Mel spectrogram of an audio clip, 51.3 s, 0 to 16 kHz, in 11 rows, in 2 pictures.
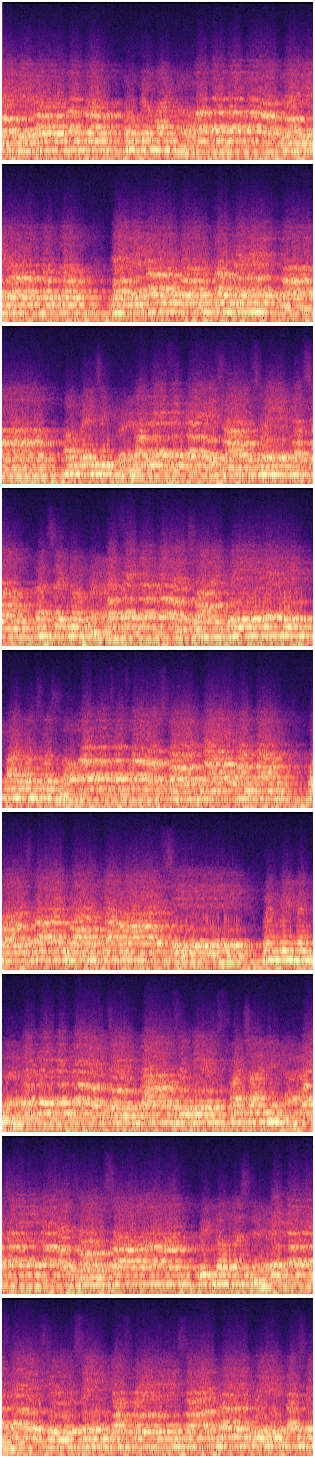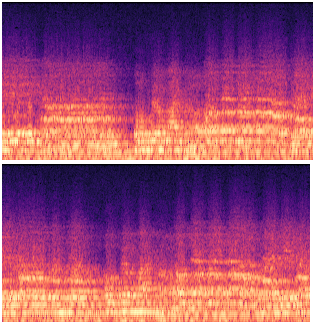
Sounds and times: Music: 0.0s - 51.2s.

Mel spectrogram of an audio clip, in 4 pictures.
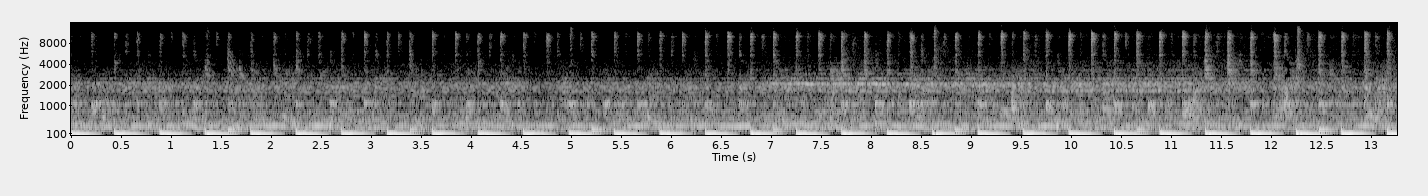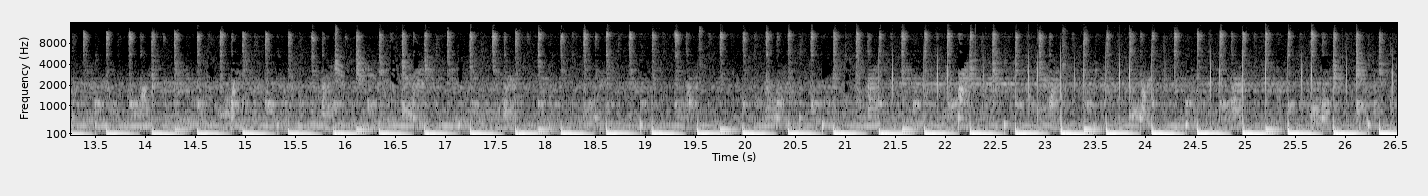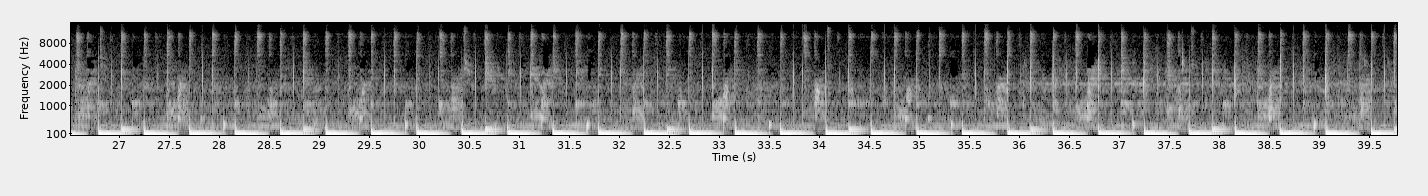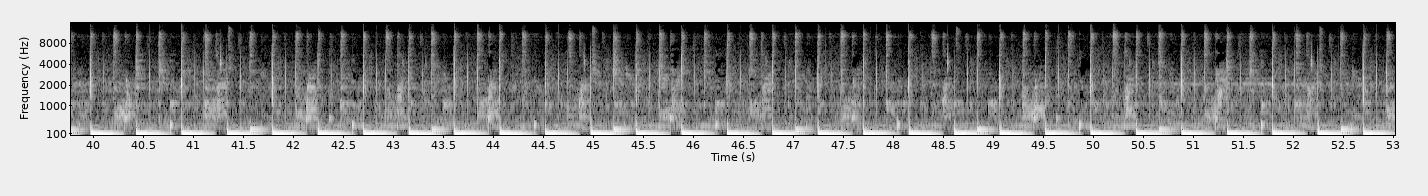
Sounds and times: Music: 0.0s - 53.0s.

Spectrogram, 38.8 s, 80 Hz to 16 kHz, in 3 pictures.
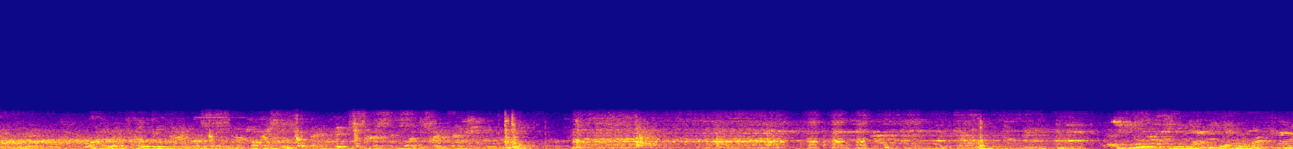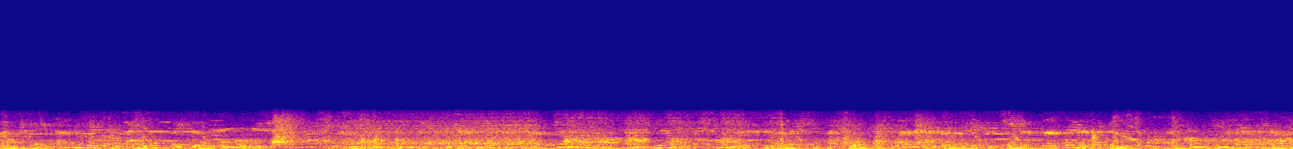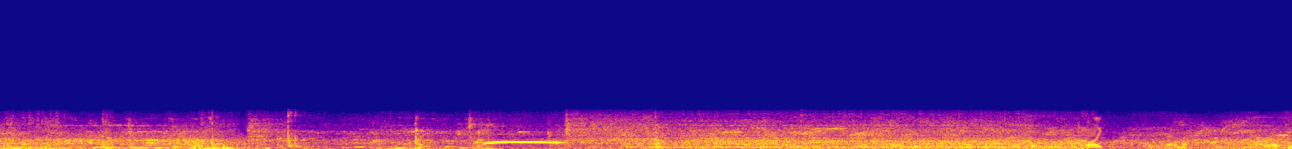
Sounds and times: Speech: 0.1s - 5.7s, 11.1s - 30.8s.

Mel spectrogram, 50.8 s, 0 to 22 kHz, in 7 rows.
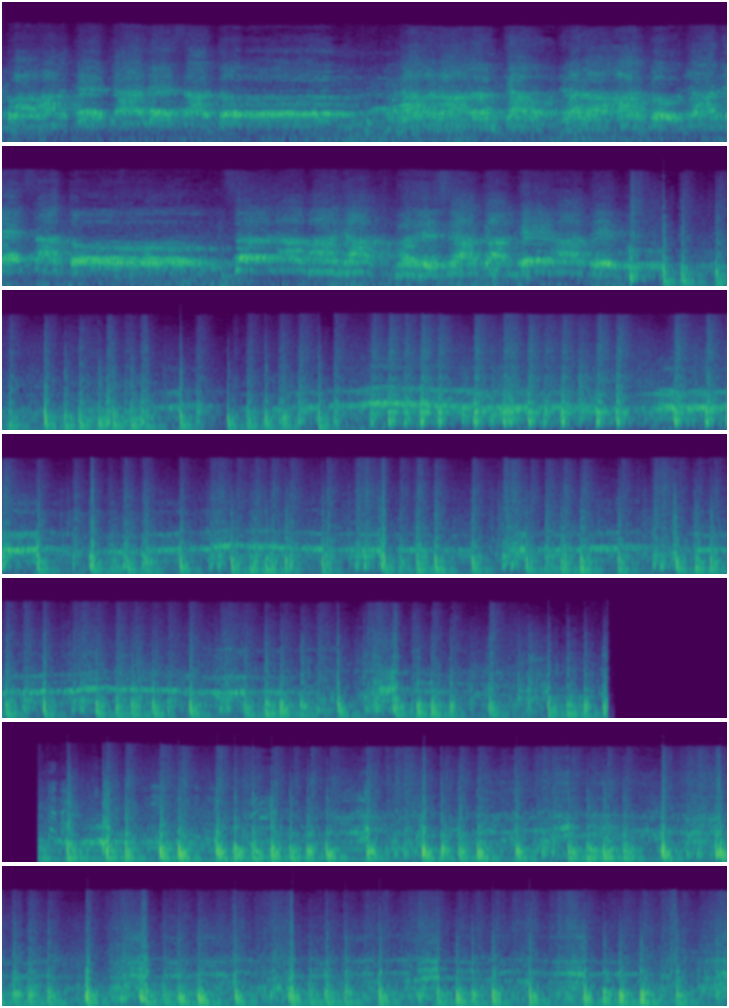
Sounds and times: Choir: 0.0s - 35.1s, 36.7s - 50.7s
Speech: 36.6s - 40.0s.

